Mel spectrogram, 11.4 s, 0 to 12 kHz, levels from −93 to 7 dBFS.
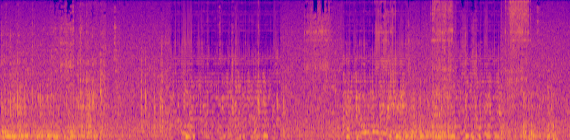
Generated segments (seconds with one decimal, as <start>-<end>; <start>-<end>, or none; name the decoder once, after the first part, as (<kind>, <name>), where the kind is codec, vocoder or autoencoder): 3.4-5.6 (vocoder, BigVGAN v2); 6.8-8.1; 9.1-10.0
